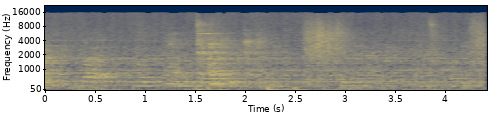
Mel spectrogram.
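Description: Quiet talk in a large room, with short rustling noises about one and a half and three seconds in.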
